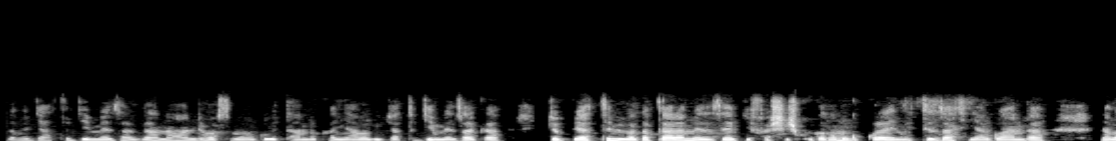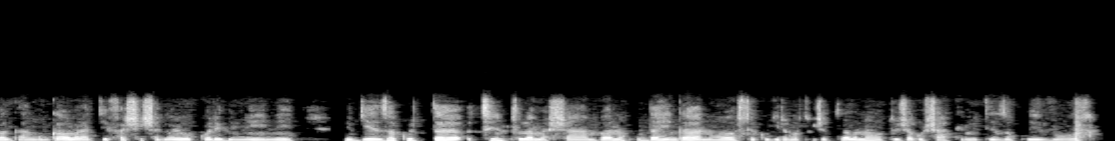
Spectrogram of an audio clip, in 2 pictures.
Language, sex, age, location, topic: Kinyarwanda, female, 25-35, Musanze, health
